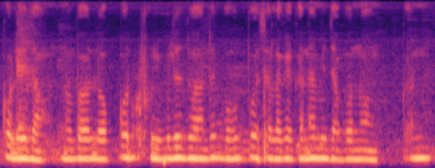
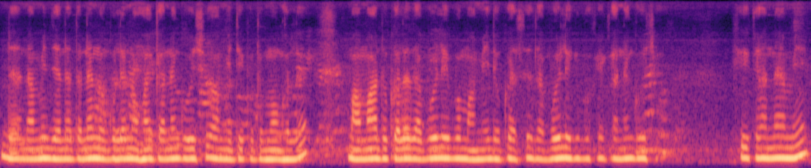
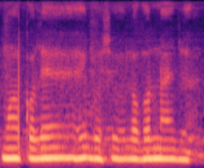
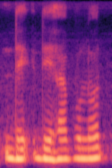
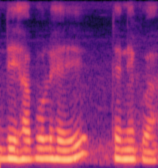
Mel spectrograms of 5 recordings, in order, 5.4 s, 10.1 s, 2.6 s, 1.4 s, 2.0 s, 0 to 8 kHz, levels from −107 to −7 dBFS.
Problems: constant background noise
